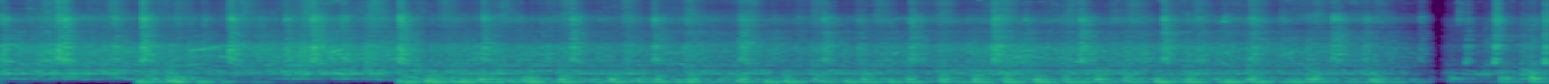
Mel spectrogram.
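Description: Festival drumming: fast, regular beats with a broken held tone over them and a heavy low rumble underneath.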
